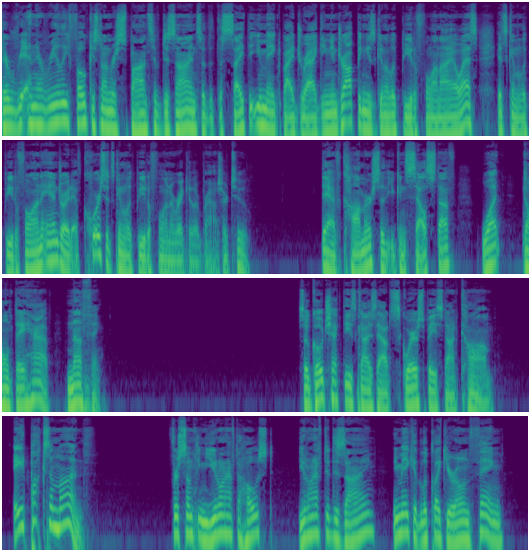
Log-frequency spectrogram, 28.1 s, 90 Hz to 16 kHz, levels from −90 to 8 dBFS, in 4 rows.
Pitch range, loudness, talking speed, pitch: 105-135 Hz, -21 LUFS, 195 wpm, 120 Hz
